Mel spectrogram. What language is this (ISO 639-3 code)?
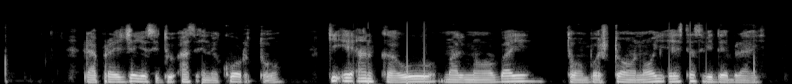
epo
